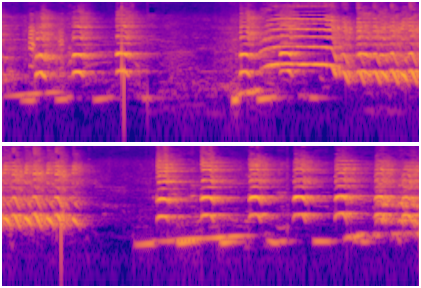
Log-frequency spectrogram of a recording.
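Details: Siamang singing in captivity at the Los Angeles Zoo: loud booming hoots repeated about two per second, rising into a long quavering, accelerating bark-like scream series, then a pause and renewed rhythmic whoops layered over one another.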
